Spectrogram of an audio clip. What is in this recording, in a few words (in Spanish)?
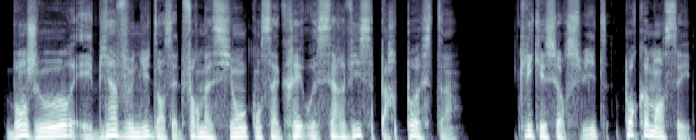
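e-learning, French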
